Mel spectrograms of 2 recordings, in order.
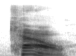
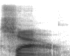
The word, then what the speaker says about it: Cow: And I just realized that is pronounced cow and not chow.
